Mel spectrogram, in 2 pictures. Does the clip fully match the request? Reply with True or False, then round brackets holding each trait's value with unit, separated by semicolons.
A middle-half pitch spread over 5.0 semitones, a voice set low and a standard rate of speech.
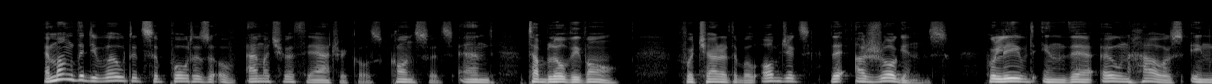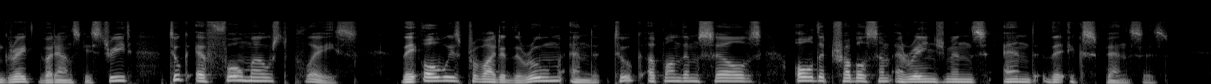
False (5.6 semitones; 125 Hz; 115 wpm)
